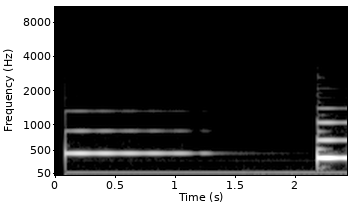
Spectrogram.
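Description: One soft keyboard note struck once and left to ring, fading away over about a second: the first note of the soundtrack music.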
